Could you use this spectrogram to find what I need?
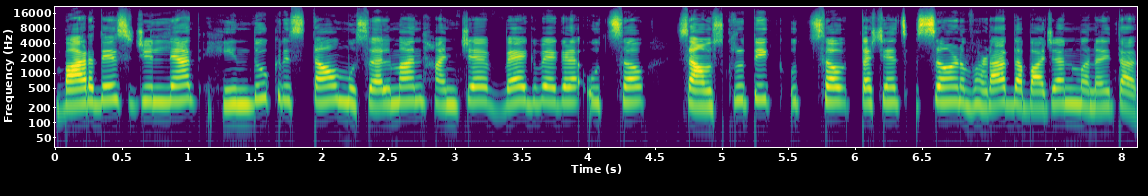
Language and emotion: Goan Konkani, neutral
